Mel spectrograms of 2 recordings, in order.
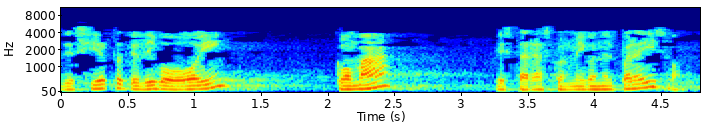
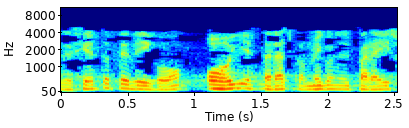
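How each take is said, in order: First: The pause comes after the word hoy. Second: The pause comes before the word hoy. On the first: The promise is made today, without saying when. The speaker calls it right. "la forma correcta de leerlo es" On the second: They will be in paradise that same day. The speaker calls it wrong. "El problema es las comas que lees en el original"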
